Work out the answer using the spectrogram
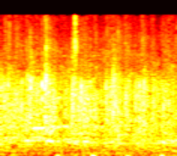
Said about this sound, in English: One more time, let's clap our hands all over the house as you make your way back to your seat.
